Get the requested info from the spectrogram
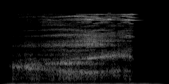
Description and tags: knife sharpen - slow 01
Sharpening a knife slowly.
